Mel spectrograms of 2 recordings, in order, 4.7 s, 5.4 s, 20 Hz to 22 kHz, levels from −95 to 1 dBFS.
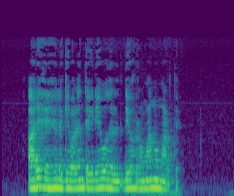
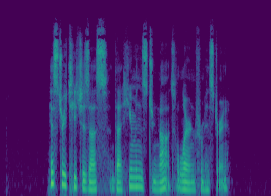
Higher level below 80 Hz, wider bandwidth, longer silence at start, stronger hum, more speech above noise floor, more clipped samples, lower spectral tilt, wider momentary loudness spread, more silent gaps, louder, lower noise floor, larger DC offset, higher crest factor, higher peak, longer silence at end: first, -52 dBFS vs -72 dBFS; second, 10.5 kHz vs 15.5 kHz; second, 0.55 s vs 0.95 s; neither; about the same, 50 dB vs 53 dB; neither; first, -8.5 dB/octave vs -4 dB/octave; about the same, 7 LU vs 9 LU; neither; first, -20 LUFS vs -33 LUFS; second, -69 dBFS vs -87 dBFS; neither; about the same, 16 dB vs 20 dB; first, -6 dBFS vs -16 dBFS; first, 1.1 s vs 0.9 s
